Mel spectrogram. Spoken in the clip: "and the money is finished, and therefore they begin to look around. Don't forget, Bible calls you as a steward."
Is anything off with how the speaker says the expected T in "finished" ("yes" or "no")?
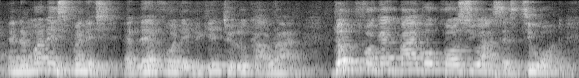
no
